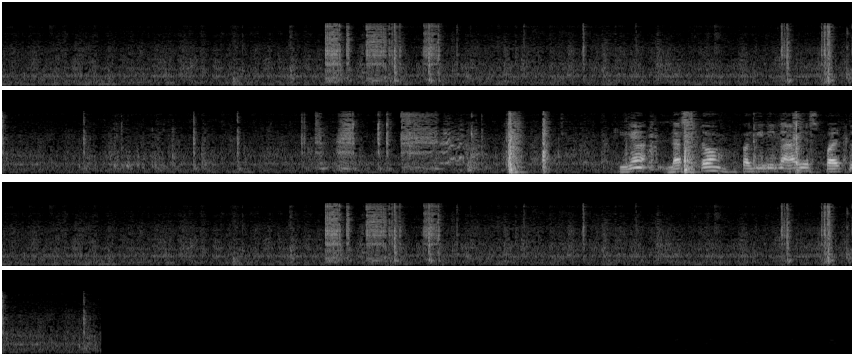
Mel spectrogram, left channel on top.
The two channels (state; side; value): drops out; right; at 9.5 s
